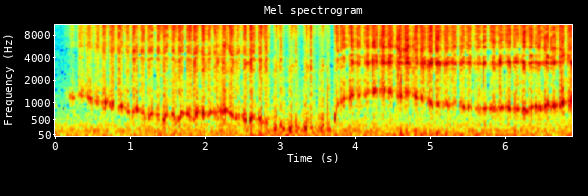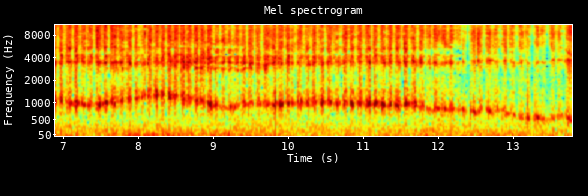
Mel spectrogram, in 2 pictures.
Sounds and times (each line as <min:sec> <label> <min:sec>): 0:00.2 Brushing teeth 0:13.7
